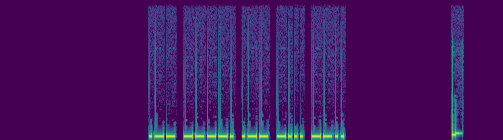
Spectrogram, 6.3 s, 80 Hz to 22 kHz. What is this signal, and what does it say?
Morse code, heard as a keyed tone, about 31 wpm, 700 Hz. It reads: W9WBZ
